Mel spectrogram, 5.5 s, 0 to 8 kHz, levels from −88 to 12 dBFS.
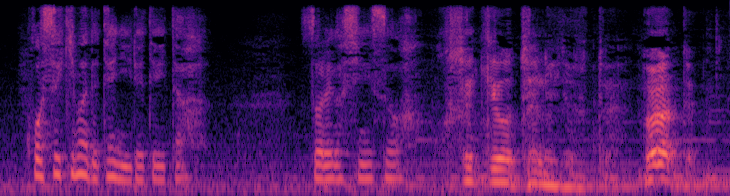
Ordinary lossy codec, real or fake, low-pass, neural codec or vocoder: none; fake; 7.2 kHz; vocoder, 44.1 kHz, 128 mel bands every 512 samples, BigVGAN v2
